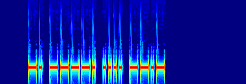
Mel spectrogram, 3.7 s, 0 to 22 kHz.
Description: Morse code, heard as a keyed tone, about 30 wpm, 700 Hz. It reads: N9HQ
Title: USA Call Signs - 4 Characters - Repeated 3x - 30wpm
